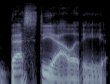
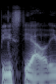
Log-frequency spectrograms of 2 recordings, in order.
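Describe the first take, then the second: First: The first syllable sounds like 'best'. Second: The first syllable sounds like 'beast'. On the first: The speaker calls it right. "It is actually" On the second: The speaker calls it wrong.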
